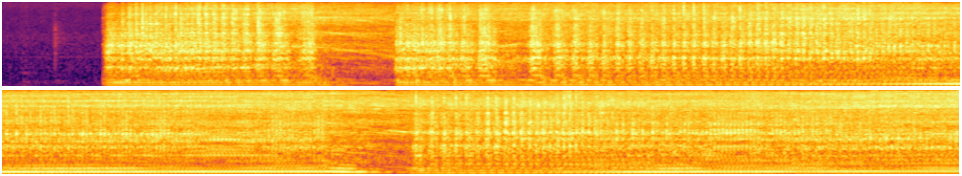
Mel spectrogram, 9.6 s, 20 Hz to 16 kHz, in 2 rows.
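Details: Singer 431 sewing machine, just arrived with shipping damage and play in the drive worm: motor starts with a buzzy hum whose pitch wanders and dips with uneven catches; abnormal motor noise, owner has narrowed down the cause but motor is stuck in place.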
